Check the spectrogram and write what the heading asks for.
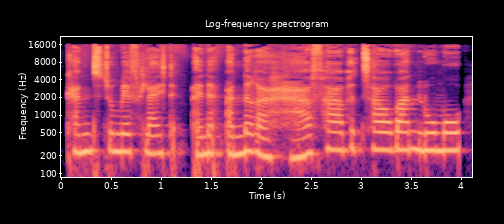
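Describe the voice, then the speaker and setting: A shy little kindergarten girl from a bedtime story, voiced by a woman narrator. She speaks quietly and hesitantly, pitched higher than the reader's own voice. Her tone is soft and a little breathy. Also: fairly even intonation, slow. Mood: shy, hopeful.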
